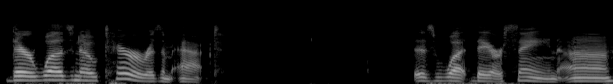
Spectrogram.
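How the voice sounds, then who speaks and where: A woman's voice: medium pitch, a bit bright, dry recording. Woman reading news, dry and dull recording. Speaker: news presenter. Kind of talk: reading news reports with informal asides.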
